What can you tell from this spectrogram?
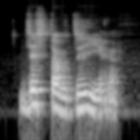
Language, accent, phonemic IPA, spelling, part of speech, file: French, Canada, /dis.tɔʁ.diʁ/, distordirent, verb, LL-Q150 (fra)-distordirent.wav
- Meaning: third-person plural past historic of distordre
